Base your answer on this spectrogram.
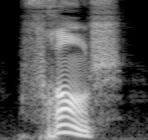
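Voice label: "franche", French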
